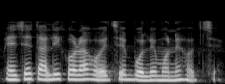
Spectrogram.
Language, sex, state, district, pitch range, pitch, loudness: Bengali, female, Assam, Kamrup Metropolitan, 205-230 Hz, 220 Hz, -14 LUFS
